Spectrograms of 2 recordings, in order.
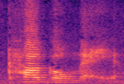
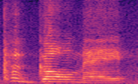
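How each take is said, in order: First: The middle syllable is not stressed. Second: The middle syllable is stressed. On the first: The speaker calls it right. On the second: The speaker calls it wrong.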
